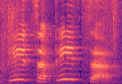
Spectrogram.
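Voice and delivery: calling out. A narrator's reading. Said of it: "The man ran upstairs yelling".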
